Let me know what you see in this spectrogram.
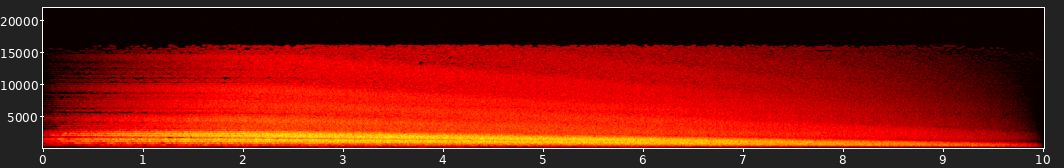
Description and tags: Alien Spaceship
Alien Space-Ship fly-by, made for my mus152 class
